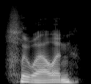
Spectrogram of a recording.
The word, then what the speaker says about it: Llewellyn: But if you speak Welsh, you might be familiar with it, because it's basically pronounced the same as the double L in Welsh, like Llewellyn if you say it in the Welsh way, which I think is something more like Llewellyn, but I don't speak Welsh.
